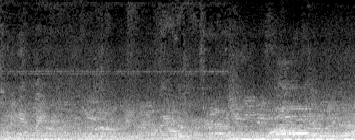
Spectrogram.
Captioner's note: crowd murmuring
